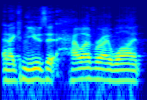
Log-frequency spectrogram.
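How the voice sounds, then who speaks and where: A young man hosting a casual podcast over a remote call, talking in a relaxed, chatty way. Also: medium pitch, fairly quick. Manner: relaxed, chatty, says "dude" and "uh" often. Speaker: podcast host, pharma sales rep.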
